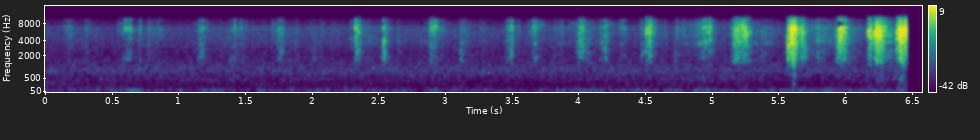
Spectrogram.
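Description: Dry leaves crunching and rustling in short crackles that come quicker and louder toward the end, as something moves through them on the forest floor. The sound cuts off abruptly just before the end.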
